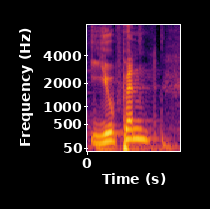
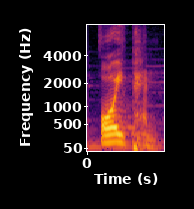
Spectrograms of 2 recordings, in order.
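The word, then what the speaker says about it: Eupen: red card for teaching me how to properly pronounce the name of the club that Gabrielle sonina currently plays I've been calling it upen but he taught me and here it goes It's called oen almost as if you're like a pirate saying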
